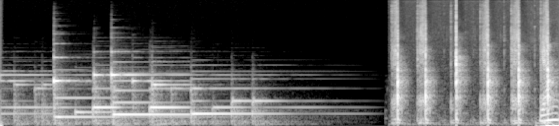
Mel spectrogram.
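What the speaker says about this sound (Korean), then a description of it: "양파 반 개를 아주 얇게 썰어 주세요." Knife chopping thinly sliced onion on a cutting board: about six crisp, quick cuts at the end, following a gentle melodic tune that fades out.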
